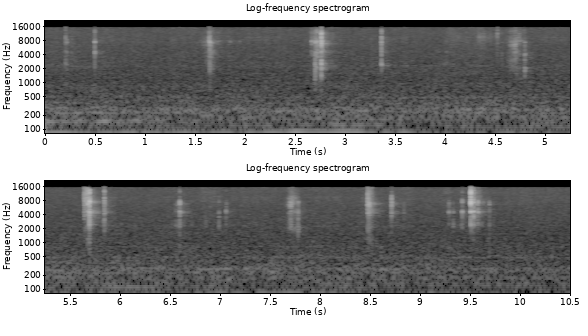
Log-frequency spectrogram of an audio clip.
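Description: Small plastic toy charm and its metal strap fitting handled between fingers: irregular light clicks and taps, the two sharpest about halfway through and near the end.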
